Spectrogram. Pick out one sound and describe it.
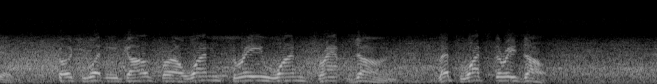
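A man shouts nearby.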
